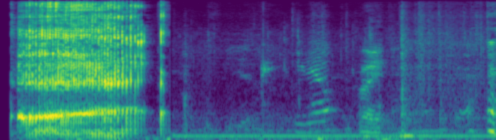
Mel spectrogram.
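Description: One loud, drawn-out burp lasting about a second, then quiet voices talking in a room.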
